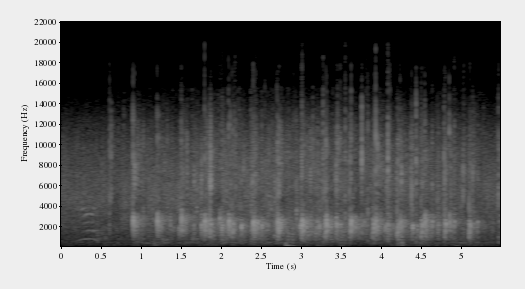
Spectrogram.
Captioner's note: audience applauding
